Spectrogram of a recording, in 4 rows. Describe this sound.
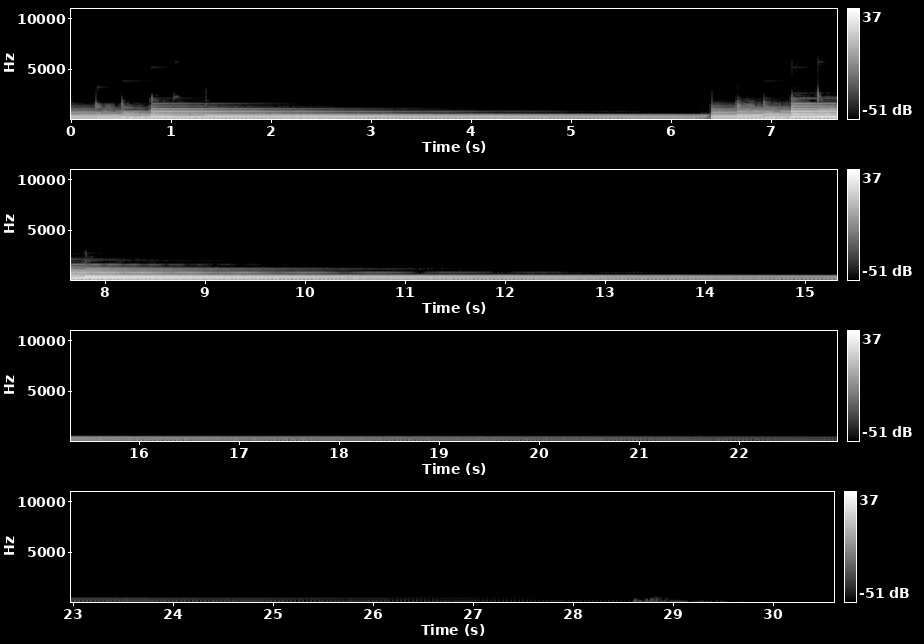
rhodes mystery bed 5
Arpeggio chord played on a 1977 Rhodes MK1 recorded direct into Focusrite interface. Has a bit of a 1970's mystery vibe to it.
chord, electroacoustic, keyboard, mysterious, rhodes, suspense, vintage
